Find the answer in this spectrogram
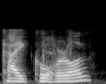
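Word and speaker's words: Kyk-Over-Al: Is it Kaikoverall? – Yes, Kaiko, K-Y-K.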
